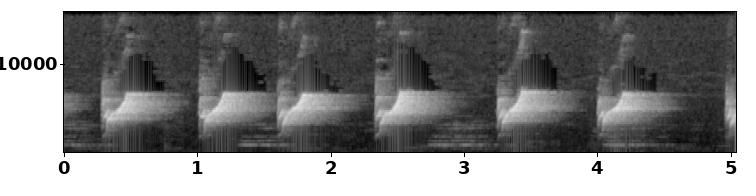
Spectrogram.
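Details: Seven high, shrill notes from an olive-backed sunbird (2021), each snapping upward and trailing off level, delivered at an even, brisk rhythm.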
